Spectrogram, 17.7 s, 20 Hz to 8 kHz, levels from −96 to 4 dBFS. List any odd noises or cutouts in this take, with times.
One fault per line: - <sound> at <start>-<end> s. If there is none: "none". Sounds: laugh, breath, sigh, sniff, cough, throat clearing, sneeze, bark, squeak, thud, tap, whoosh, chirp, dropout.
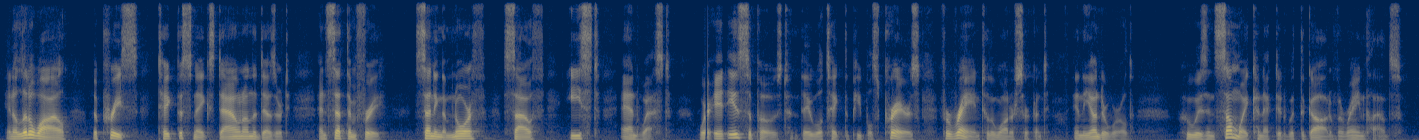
- dropout at 8.8-8.8 s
